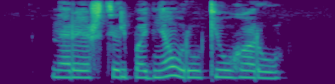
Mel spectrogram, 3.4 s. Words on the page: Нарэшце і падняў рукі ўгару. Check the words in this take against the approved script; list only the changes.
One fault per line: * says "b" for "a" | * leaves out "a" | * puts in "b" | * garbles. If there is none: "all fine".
all fine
